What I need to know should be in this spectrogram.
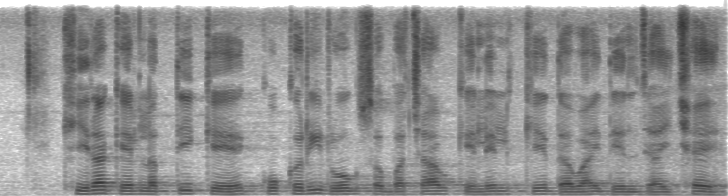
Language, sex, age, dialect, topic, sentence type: Maithili, male, 31-35, Southern/Standard, agriculture, question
